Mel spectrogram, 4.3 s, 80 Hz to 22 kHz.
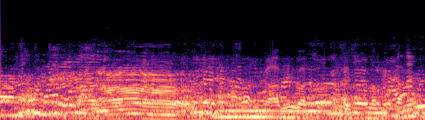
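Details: Cow with calf at Aftabganj cattle market, Dinajpur, Bangladesh, June 2025: a low moo sliding up then down, followed by a steady lower tone, under constant crowd noise and talking.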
